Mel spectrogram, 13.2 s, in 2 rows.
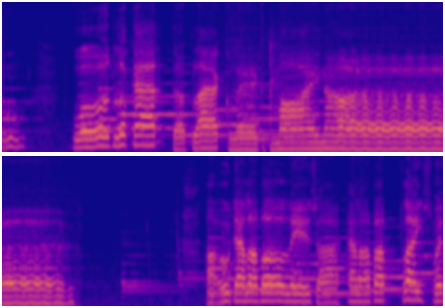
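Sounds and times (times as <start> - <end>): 
baritone singing a melody: 0.0 - 7.8, 9.6 - 13.2.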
